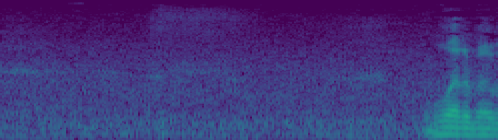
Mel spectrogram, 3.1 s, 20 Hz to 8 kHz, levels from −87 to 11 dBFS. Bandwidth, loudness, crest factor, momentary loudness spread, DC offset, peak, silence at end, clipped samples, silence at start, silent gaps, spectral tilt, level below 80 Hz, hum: 7.8 kHz; -42 LUFS; 24 dB; 18 LU; under 0.1%; -18 dBFS; 0 s; under 0.1%; 0 s; none; -6.5 dB/octave; -60 dBFS; none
